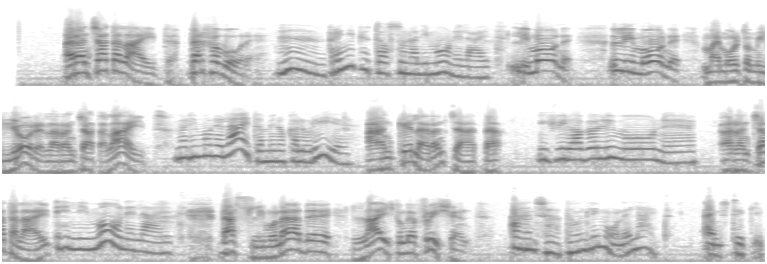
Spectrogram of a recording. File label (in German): Limo Werbung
